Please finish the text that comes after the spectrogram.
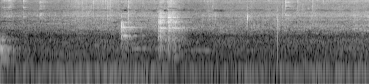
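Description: Coriander seeds with chana and urad dal dropped into hot oil give a light sizzle with a few stirring scrapes, fairly quiet and close, no talking.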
